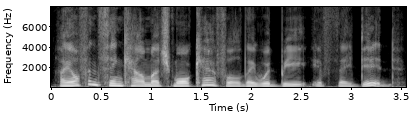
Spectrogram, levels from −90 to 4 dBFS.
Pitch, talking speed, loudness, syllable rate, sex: 150 Hz, 220 wpm, -16 LUFS, 4.9 syllables/s, male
